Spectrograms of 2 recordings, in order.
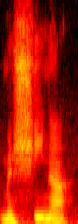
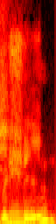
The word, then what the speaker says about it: Maschine: who works at NI, I think it's pronounced Maschine. Oh, and not machine, but I don't know.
